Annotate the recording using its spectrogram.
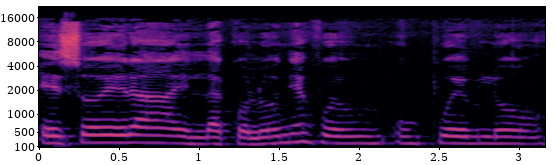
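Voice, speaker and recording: A woman's speech at a very slow pace. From Colombia, Tolima (Ambalema). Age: 80s+. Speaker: grandmother interviewee. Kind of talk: oral history interview.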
